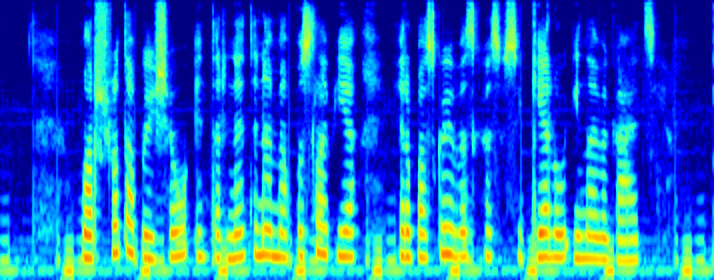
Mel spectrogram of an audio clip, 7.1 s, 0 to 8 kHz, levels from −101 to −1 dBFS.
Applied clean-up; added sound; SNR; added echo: none; Alarm; 12 dB; none.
